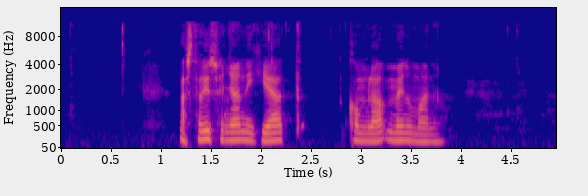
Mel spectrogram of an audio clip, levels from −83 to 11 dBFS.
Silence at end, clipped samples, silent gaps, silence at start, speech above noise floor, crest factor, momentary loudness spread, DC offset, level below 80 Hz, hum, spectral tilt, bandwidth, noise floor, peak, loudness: 1.15 s; under 0.1%; none; 1.2 s; 43 dB; 24 dB; 24 LU; under 0.1%; -70 dBFS; none; -4.5 dB/octave; 11.5 kHz; -70 dBFS; -6 dBFS; -27 LUFS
